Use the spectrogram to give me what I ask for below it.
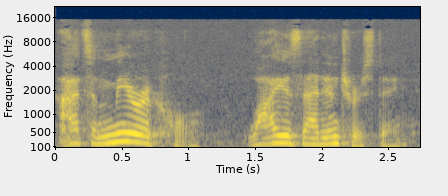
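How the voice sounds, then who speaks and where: With a high-pitched, creaky voice and big swings in pitch, an American pastor preaches at a moderate pace. He addresses the congregation in the church sanctuary in a conversational manner, often confirming they're following.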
